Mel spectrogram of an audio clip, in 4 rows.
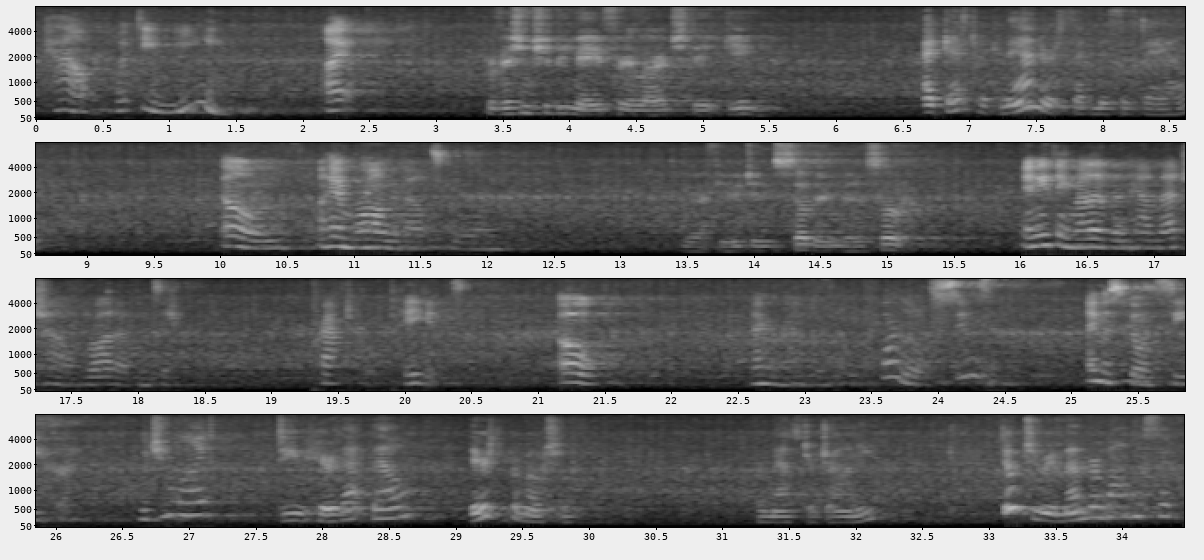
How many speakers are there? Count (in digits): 3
